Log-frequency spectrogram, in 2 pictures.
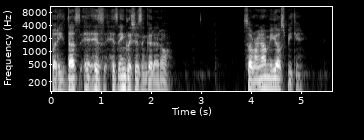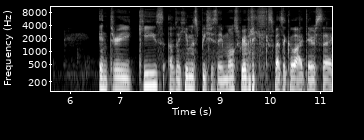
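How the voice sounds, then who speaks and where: Speaking at a fairly slow pace with a non-native accent, a man of medium pitch keeps a monotone, flat intonation and leaves long, frequent pauses, captured in a very clean recording with a silent background. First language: not English. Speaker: streamer reacting to videos. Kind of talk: live stream reaction commentary. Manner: halting, repeats words.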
